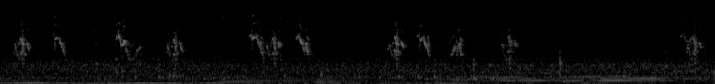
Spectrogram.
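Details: Aviary budgerigars with nesting boxes, in a flock that grew from two pairs, give short sharp chirps. The chirps repeat irregularly about two each second over a low droning background hum.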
